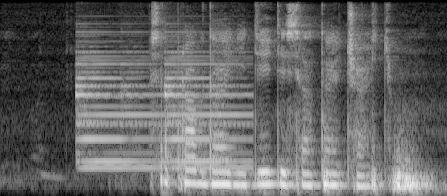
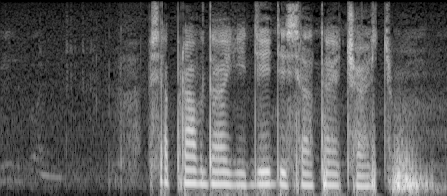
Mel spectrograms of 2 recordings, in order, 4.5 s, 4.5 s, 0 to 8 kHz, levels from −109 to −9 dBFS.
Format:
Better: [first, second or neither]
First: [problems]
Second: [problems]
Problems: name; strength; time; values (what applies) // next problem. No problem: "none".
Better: second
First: background sound (Bell); 7 dB below the speech // room echo; dies away in 0.3 s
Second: none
